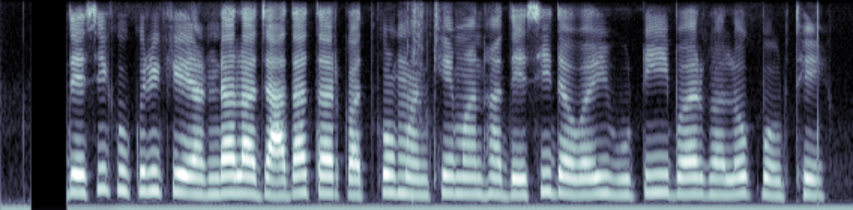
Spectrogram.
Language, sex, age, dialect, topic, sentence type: Chhattisgarhi, female, 18-24, Western/Budati/Khatahi, agriculture, statement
